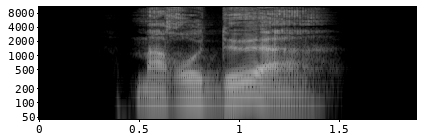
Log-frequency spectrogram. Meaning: marauder (male or of unspecified gender)
- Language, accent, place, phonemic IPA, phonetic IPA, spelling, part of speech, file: German, Germany, Berlin, /maʁoˈdøːʁ/, [maʁoˈdøːɐ̯], Marodeur, noun, De-Marodeur.ogg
